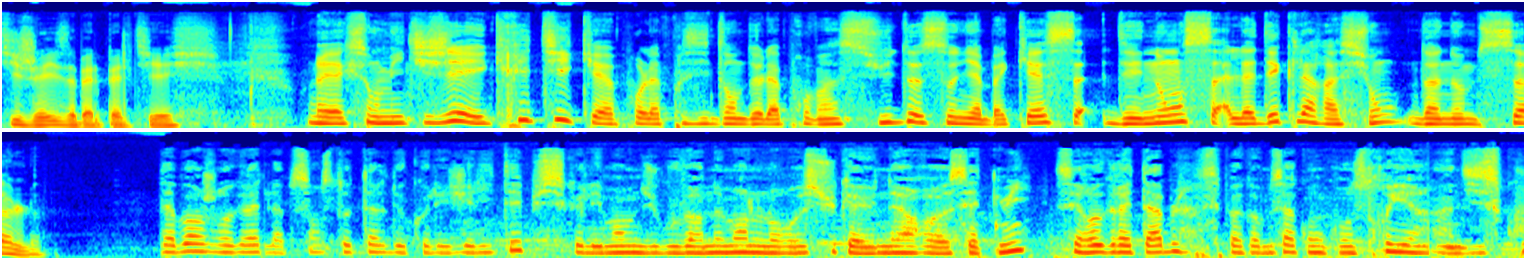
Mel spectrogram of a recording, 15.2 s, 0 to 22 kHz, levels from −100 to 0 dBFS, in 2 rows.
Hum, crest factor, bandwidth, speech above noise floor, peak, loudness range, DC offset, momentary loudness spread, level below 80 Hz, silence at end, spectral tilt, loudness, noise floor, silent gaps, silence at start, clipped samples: none; 14 dB; over 20 kHz; 29 dB; -8 dBFS; 4 LU; under 0.1%; 8 LU; -48 dBFS; 0 s; -5 dB/octave; -23 LUFS; -51 dBFS; none; 0 s; under 0.1%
